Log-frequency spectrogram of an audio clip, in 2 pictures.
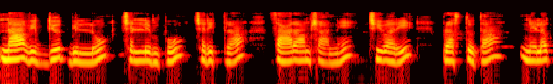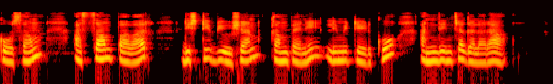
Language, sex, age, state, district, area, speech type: Telugu, female, 30-45, Telangana, Adilabad, rural, read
